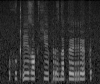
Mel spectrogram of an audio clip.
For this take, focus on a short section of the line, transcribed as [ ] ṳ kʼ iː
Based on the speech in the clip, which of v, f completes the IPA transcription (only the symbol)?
f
